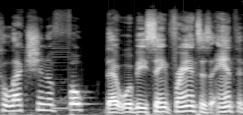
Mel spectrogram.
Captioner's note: beep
